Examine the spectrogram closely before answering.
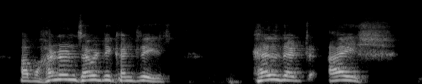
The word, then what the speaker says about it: Aichi: As back as 2010, International Convention in 2010 of 170 countries held at Aichi, I don't know how it is pronounced, A-I-C-H-E, Aichi, in Japan, Aichi, had resolved to conserve global biodiversity.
